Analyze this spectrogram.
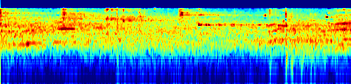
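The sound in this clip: A basketball being dribbled by a Fairlawn player in a game against Lehman: a few dull bounces under continuous crowd noise, with no clear regular rhythm.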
